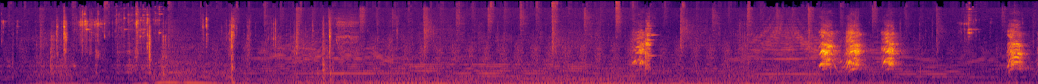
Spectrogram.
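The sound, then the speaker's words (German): A steady low car engine rumble runs throughout as the vehicle rolls away from a rest area, and toward the end a dachshund at a woman's feet lets out a quick series of sharp, fairly loud barks. “Zu ihren Füßen der Dackel.”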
